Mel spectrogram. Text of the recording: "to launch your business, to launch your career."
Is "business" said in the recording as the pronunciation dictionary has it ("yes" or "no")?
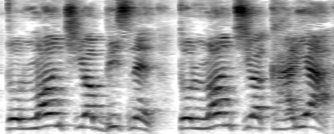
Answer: no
